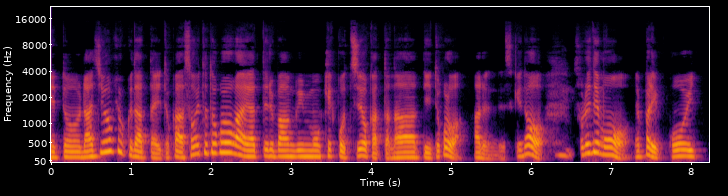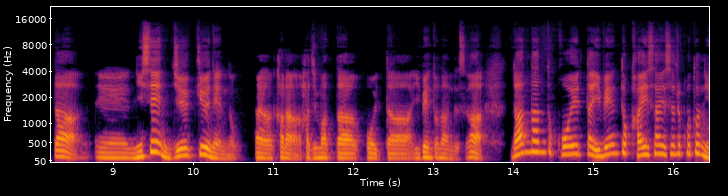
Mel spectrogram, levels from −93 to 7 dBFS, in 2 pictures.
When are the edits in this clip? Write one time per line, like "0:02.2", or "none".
none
